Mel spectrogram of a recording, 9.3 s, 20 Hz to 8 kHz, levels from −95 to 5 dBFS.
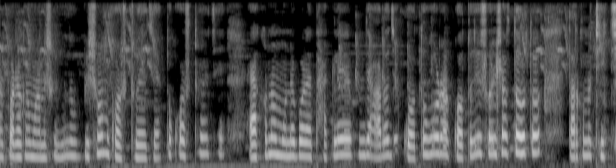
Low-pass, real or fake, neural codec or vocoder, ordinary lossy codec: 7.2 kHz; real; none; none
